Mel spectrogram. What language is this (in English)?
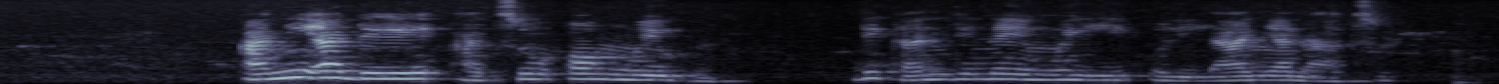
Igbo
